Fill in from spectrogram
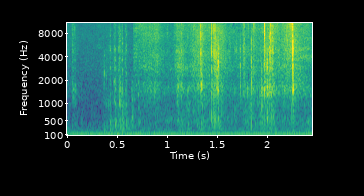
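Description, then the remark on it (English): Quiet crinkling and crackling of a paper bag being crumpled, a few sharper crunches near the end, over a steady low electrical hum, with no voices. “But then they had a red alert because the evil paper bag was attacking the city.”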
